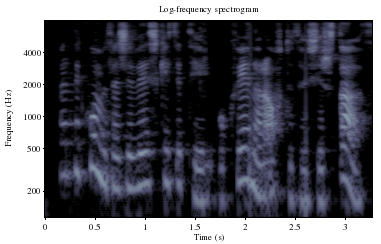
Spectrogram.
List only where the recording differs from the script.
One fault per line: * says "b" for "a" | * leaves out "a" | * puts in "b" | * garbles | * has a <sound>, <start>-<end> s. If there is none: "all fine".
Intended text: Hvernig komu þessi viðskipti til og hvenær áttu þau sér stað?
all fine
